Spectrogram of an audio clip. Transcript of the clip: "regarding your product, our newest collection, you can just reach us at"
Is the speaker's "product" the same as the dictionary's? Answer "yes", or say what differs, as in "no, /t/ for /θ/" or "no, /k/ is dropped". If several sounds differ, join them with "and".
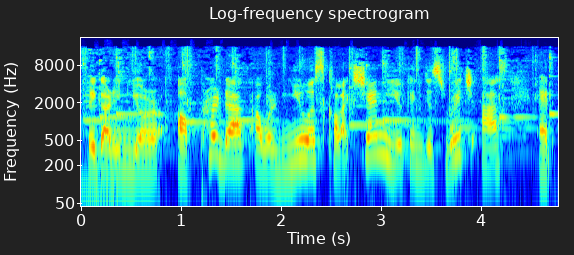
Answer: yes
